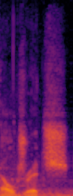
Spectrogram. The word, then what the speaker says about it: eldritch: down an eldri Sovereign apparently it's supposed to be pronounced eldrich but I don't I don't like eldrich all right I was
